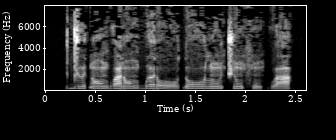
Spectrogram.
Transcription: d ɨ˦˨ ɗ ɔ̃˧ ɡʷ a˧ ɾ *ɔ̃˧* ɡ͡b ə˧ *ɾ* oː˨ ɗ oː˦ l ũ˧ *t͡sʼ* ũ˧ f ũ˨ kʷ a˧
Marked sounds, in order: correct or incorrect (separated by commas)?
correct, correct, incorrect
